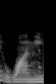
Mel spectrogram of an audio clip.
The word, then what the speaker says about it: Juanita: Or maybe the J is the, oh, it's pronounced as a Y. Juanita.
